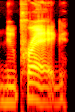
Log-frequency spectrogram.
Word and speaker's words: New Prague: I think of um a town in Minnesota that is spelled exactly the same way as the big city in in the Czech Republic. However, they pronounce it New Prague instead of Prague.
